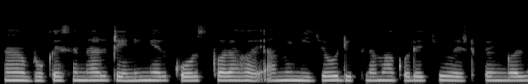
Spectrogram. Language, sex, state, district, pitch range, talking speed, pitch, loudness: Bengali, female, West Bengal, Kolkata, 180-185 Hz, 160 wpm, 185 Hz, -24 LUFS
